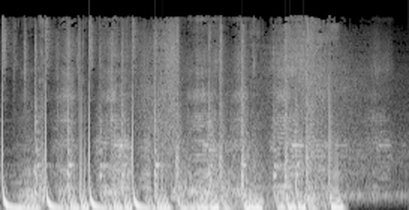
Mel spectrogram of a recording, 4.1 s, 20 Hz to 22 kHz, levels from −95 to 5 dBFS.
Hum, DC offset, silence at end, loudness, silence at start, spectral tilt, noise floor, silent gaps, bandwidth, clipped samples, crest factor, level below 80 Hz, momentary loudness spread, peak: none; under 0.1%; 0.15 s; -10 LUFS; 0 s; -5.5 dB/octave; -28 dBFS; none; 17 kHz; under 0.1%; 8 dB; -10 dBFS; 4 LU; 0 dBFS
